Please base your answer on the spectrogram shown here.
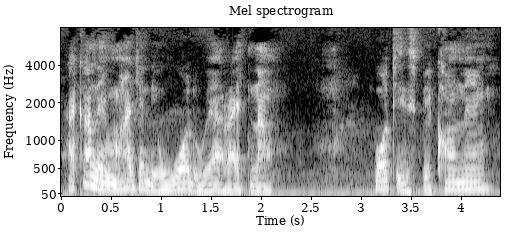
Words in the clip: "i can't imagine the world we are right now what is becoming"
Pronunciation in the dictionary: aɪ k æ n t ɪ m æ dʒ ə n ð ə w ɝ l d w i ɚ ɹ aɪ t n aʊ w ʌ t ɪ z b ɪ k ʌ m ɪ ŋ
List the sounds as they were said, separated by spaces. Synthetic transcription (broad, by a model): aɪ k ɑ n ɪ m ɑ dʒ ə n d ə w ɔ d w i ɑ ɹ aɪ t n aʊ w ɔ t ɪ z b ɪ k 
